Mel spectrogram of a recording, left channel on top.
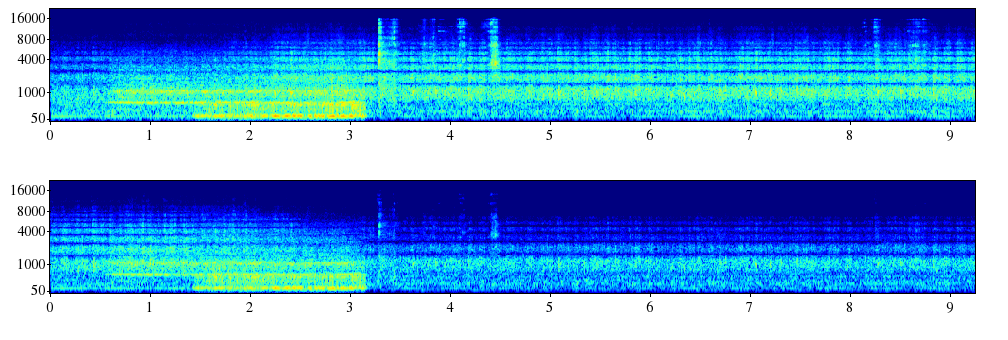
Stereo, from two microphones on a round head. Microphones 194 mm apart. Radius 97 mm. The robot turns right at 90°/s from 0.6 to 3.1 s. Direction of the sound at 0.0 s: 135° right.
